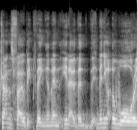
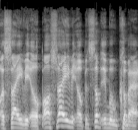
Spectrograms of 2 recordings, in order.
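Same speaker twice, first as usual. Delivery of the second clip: plain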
